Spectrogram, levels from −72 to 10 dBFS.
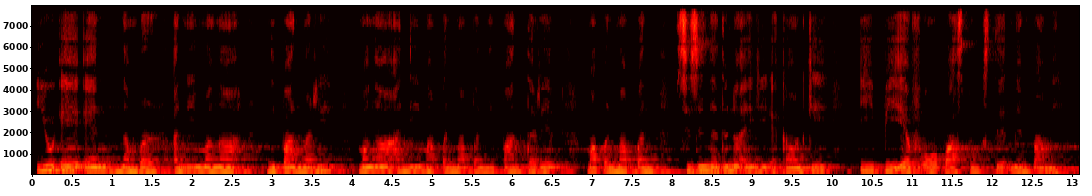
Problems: none marked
